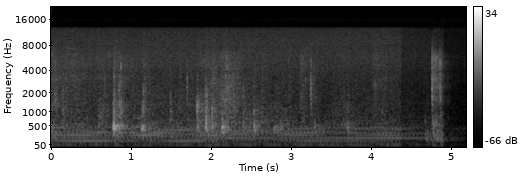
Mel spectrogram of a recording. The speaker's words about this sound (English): The five officers are left alone as Sergeant Crane exits, shutting the courtroom doors behind him.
